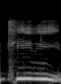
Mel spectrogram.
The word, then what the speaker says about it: كيني: That's another country, not Kenya. You say Kini, my friend.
